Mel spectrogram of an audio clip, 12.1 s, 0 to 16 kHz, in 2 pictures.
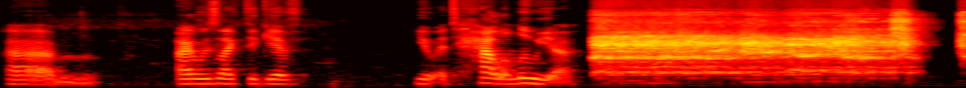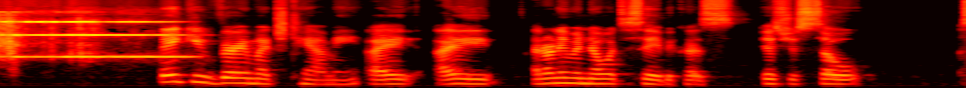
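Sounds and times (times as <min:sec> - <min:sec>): bright bell ding: 0:06.0 - 0:07.4.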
